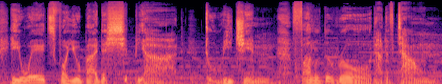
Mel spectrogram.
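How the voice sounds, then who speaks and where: Over clear music in the background, a man puts on a very deep, low character voice and speaks at a fairly slow pace. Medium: machinima.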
